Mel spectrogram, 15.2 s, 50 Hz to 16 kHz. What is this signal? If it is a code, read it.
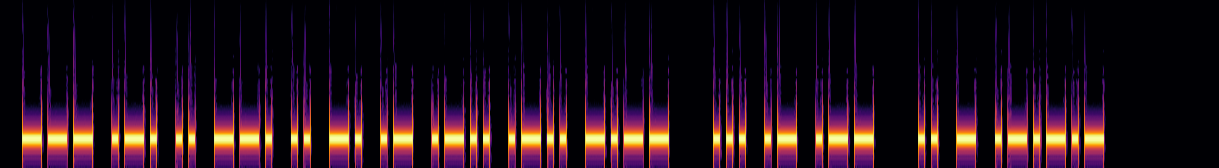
Morse code, heard as a keyed tone, about 15 wpm, 700 Hz. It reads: ORIGINALLY SAW IT.
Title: Sentences from Top 1500 Words 15wpm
